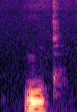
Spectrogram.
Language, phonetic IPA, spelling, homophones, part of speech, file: Polish, [wuk], ług, łuk, noun, LL-Q809 (pol)-ług.wav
